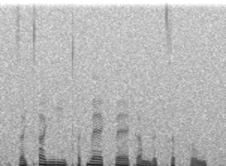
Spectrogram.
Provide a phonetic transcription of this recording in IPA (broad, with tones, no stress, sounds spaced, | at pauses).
t͡s ɐ˨˥ j t̪ʰ ɐ˧ j ŋ iː˨ w t̪ʰ ɐ˨˥ k̚ w ɛː˧ k̚ p ɛː˨ k ɐ˨ m j ɵ˧ t̚ t͡s ɐ˧ p̚ h o˨˥ w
